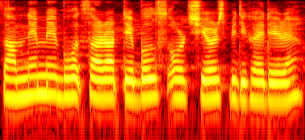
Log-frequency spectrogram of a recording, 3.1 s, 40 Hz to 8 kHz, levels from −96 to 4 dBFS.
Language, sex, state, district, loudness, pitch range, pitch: Hindi, female, Arunachal Pradesh, Papum Pare, -16 LUFS, 190-205 Hz, 195 Hz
